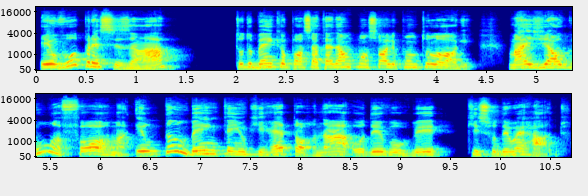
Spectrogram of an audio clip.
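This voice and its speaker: A man's voice: high voice, animated, a little slow, fairly bright tone. A man, teaching a programming lesson and patiently asking his students rhetorical questions. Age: 40s. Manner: patient, asks the class rhetorical questions, uses diminutives. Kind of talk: coding lesson screencast.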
